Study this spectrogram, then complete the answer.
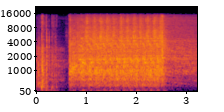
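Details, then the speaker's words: Nissan GA16DET after a new head gasket, first crank with the fuel pump off: a few clicks, then about two seconds of even, steady cranking with no metal-on-metal sounds. Cranking sounds normal. "That sounds normal. It does."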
